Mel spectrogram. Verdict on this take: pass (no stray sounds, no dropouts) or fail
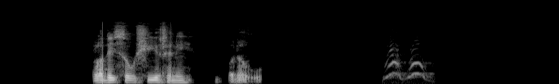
fail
